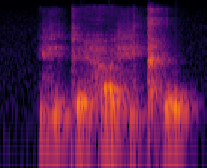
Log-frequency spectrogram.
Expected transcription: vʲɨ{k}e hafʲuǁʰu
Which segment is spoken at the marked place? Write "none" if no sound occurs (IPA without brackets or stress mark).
k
